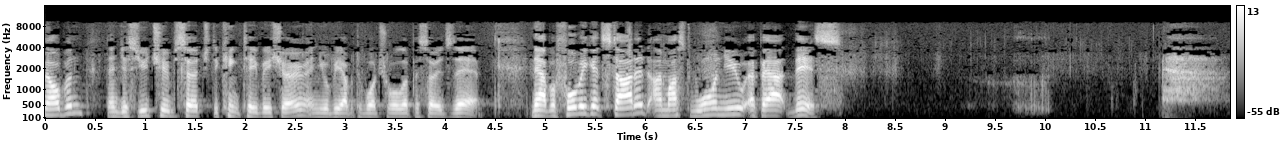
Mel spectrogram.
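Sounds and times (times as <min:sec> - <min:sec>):
speech: 0:00.0 - 0:08.0
person sipping hot green tea: 0:08.0 - 0:11.8.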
